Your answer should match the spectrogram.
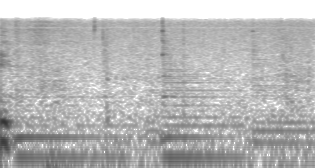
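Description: Acoustic guitar picked with a plectrum: the low G, on the sixth string at the third fret, is played twice, the second time about a second in, each note ringing and fading.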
